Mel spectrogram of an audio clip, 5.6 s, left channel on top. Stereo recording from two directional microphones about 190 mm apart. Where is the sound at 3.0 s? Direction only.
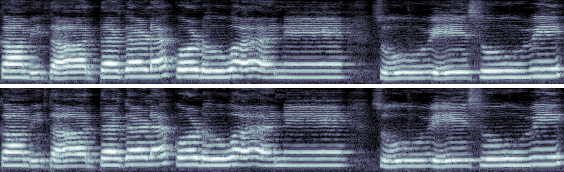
15° right (ahead or behind).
